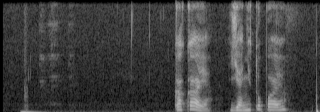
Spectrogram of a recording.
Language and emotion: Russian, neutral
